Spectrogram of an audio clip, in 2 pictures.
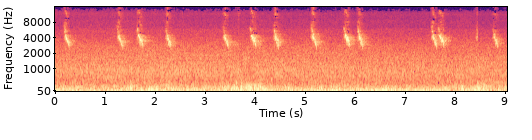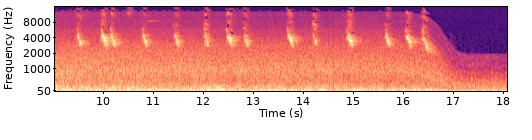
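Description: A bird's short, sharp chip calls repeating irregularly, one or two a second, each dropping a little in pitch, over a steady low rumble. The chips cut off about a second before the end.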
